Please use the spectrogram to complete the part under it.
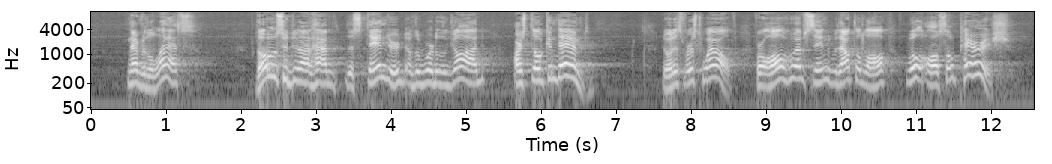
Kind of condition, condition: setting, large echoing room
